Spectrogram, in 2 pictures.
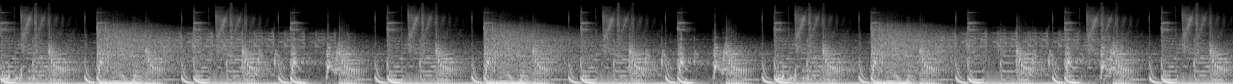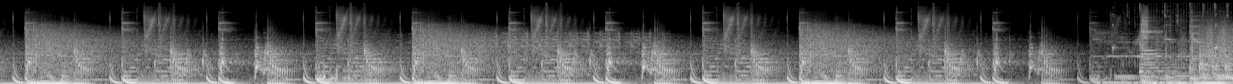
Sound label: Future Dub; renegade audio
